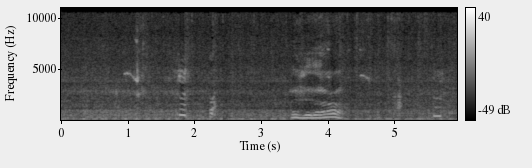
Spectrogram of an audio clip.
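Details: Excited pet dog named Sugar, seeing a puppy across the street, gives a mysterious warbling sound: a wavering, up-and-down tonal whine lasting under a second, preceded by short faint squeaks, over a steady low hum and a person's soft talking.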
